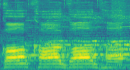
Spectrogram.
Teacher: क वर्ग में क्या आएगा क ख ग घ और ग इसका उच्चारण स्थान कहां होता है कंठ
